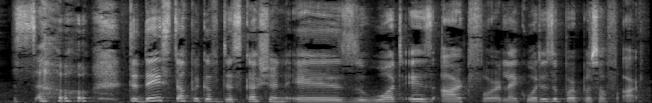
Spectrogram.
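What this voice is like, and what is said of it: Unwell, strained voice. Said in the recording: “sorry about my voice. I'm having a little bit of flu.”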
